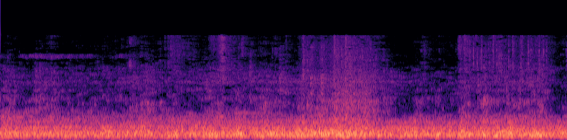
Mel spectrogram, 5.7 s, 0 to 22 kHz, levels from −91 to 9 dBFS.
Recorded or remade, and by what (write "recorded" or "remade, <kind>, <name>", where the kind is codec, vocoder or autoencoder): recorded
